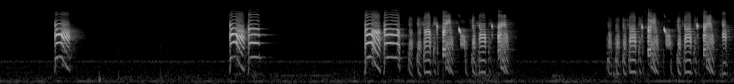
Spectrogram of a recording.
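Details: Two single nasal calls from a zebra finch lead into song phrases of fast, buzzy, harmonic notes tumbling in quick succession, with a pause between bursts and a soft hum underneath.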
